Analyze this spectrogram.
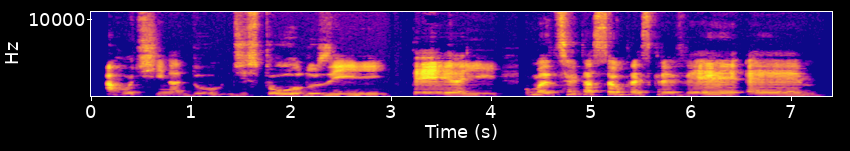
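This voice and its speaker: A woman's bright, sharp voice at a medium pitch. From Osasco, São Paulo state, Brazil. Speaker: researcher and master's student. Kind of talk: casual chat.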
